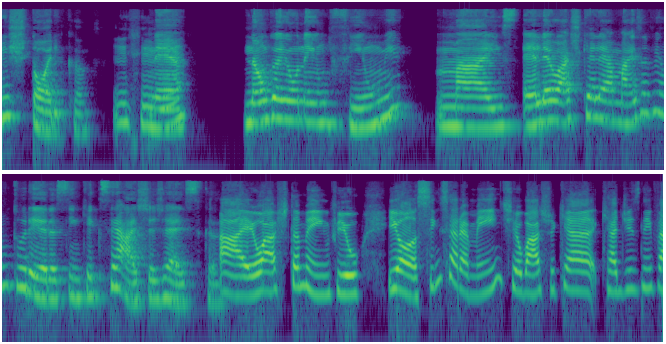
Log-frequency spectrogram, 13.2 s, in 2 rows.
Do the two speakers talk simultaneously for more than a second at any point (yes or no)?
no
